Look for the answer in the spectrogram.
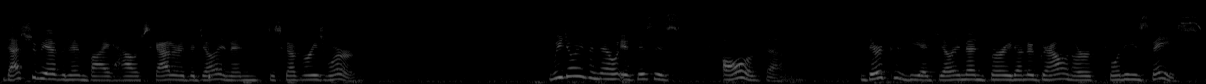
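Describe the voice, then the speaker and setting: A woman's voice: medium pitch, moderate pace, slight background noise, close to an everyday voice, rough recording. A woman voicing a skeptical, brainy young woman scientist in a visual novel, explaining matter-of-factly and dismissively. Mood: analytical. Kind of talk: visual novel dialogue read aloud.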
